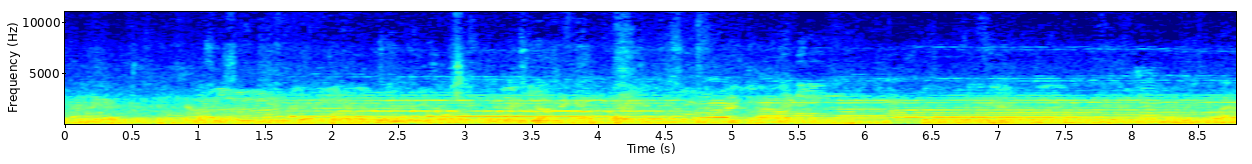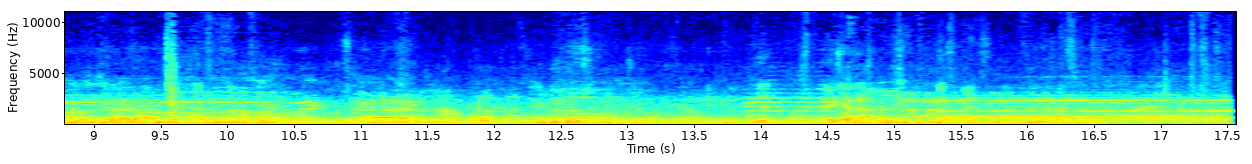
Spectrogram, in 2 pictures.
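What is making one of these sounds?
A man chants in long, drawn-out tones.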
